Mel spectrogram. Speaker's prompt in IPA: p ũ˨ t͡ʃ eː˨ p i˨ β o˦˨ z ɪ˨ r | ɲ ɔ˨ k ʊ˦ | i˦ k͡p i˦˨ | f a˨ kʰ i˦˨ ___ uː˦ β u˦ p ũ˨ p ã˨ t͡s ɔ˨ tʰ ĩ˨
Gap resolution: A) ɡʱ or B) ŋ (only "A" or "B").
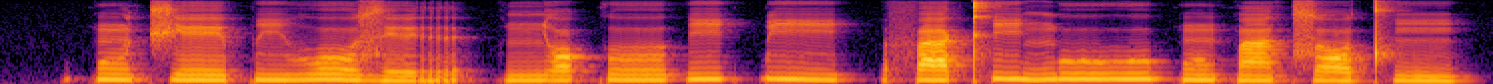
B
